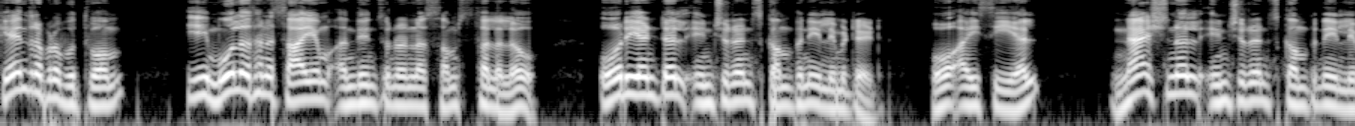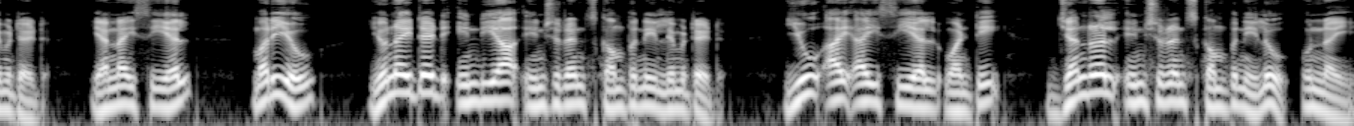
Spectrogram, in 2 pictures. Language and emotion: Telugu, neutral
